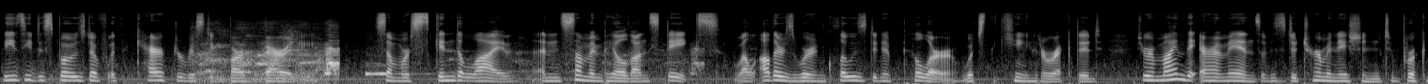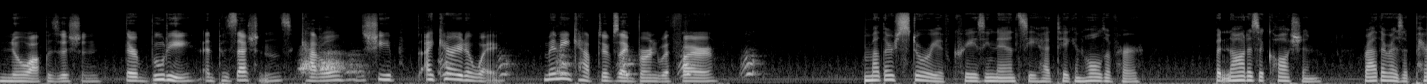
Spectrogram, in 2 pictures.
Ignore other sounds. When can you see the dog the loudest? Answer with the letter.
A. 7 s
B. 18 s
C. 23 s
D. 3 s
D.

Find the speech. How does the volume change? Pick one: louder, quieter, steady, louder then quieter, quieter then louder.
steady.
